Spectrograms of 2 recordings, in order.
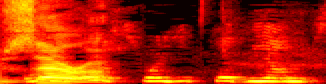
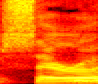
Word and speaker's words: Zara: need to apologize to Zarah um pronounce her name Sarah is actually Zara Zara ah Zara okay I know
